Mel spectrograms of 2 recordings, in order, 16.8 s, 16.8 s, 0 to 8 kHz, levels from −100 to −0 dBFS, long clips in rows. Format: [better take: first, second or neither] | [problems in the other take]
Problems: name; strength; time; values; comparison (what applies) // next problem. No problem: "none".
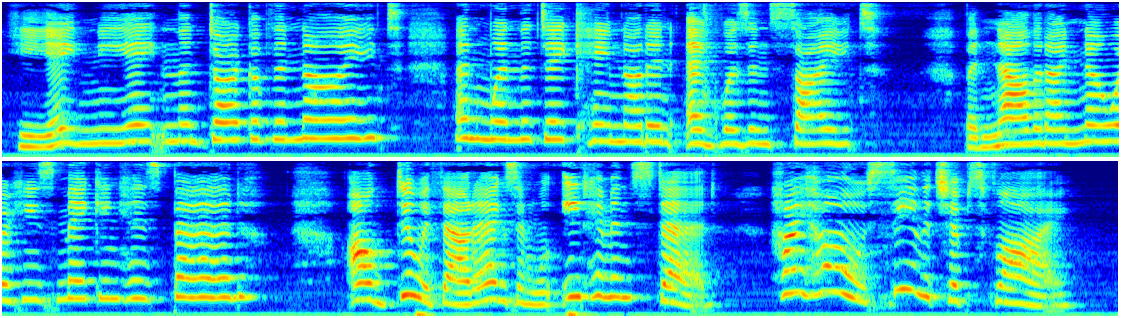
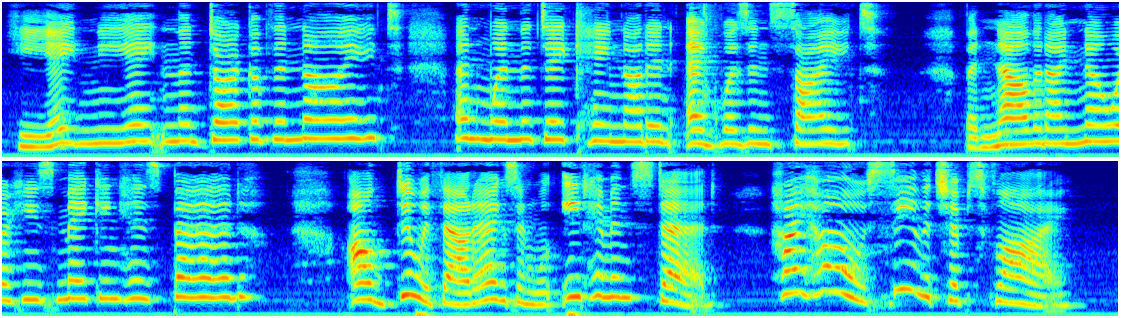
second | room echo; dies away in 0.3 s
